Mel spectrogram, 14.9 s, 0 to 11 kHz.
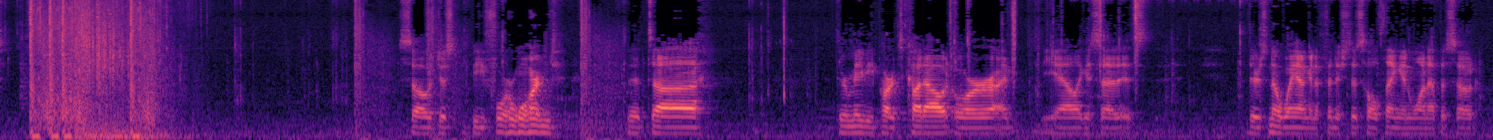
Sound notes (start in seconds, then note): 0.1 pistol firing; 0.2 explosion; 3.4 turret firing; 10.7 reloading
